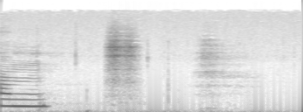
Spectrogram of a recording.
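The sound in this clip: An odd mouth noise opens with a short, droning voiced tone, followed by breathy, snort-like puffs of air. The puffs are fairly soft and come alone in a loose, uneven rhythm.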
